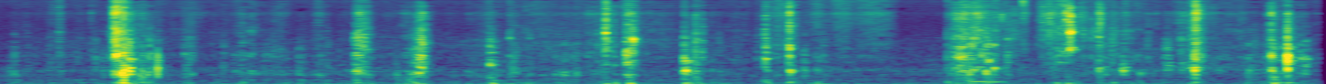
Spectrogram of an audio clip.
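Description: Cardboard box being opened by hand: flaps lifted and folded back, with scattered sharp taps and rustles of the card, the loudest near the start.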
